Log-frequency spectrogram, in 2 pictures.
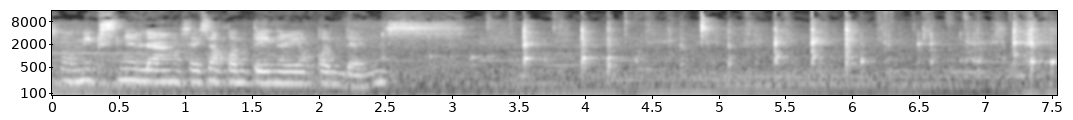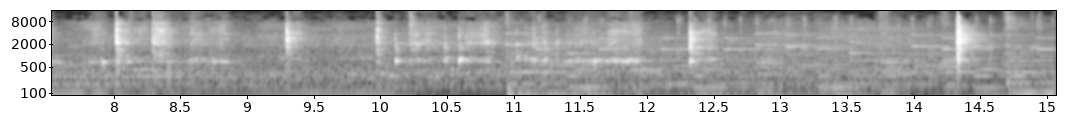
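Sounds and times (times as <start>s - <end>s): spoon clinking and scraping container: 3.5s - 12.8s.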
